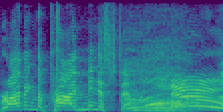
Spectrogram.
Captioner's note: collective gasp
